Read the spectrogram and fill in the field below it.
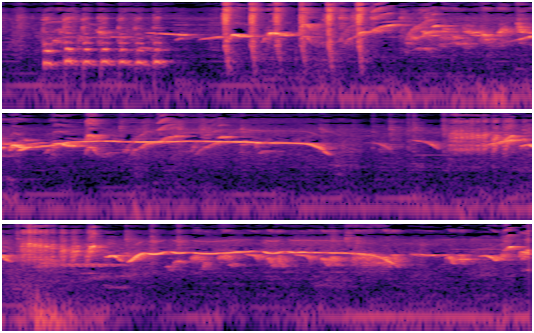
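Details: Caged white-rumped shama in full breeding season, used to provoke another bird into multi-style singing contest: clear whistled, slurred phrases near high pitch with varied rising and falling notes, preceded by low repeated clucks and sharp clicks.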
